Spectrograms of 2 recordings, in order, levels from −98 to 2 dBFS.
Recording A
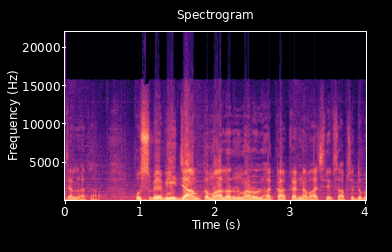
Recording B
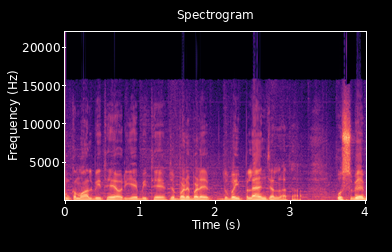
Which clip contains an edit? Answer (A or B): B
